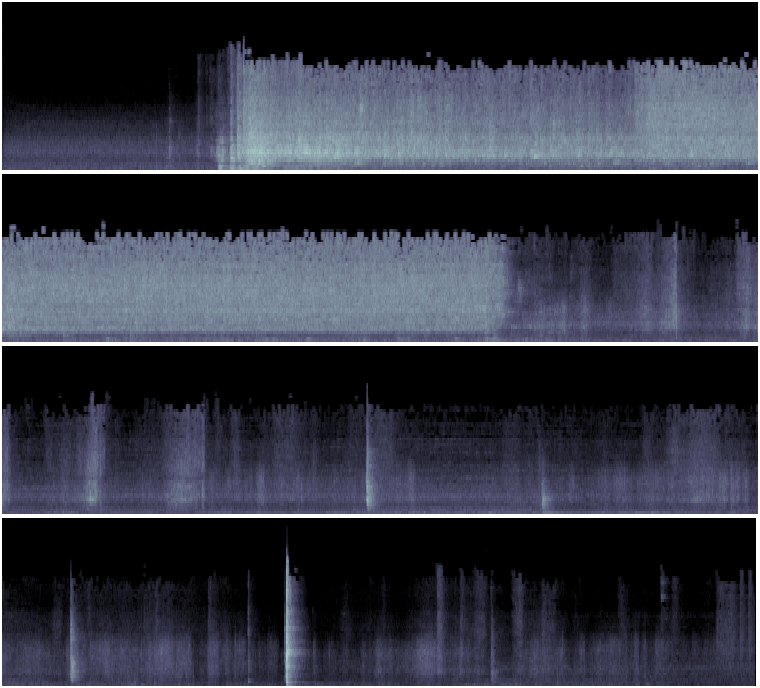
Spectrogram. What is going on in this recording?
I flushed the toilet and washed my hands, wipe them with towel, open the door, turned off the light, closed the door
